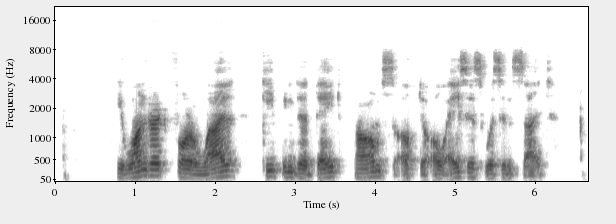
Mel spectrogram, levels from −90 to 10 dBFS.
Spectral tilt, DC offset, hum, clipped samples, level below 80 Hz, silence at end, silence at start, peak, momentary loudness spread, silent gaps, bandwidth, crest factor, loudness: -5 dB/octave; under 0.1%; none; under 0.1%; -64 dBFS; 0.55 s; 0.8 s; 0 dBFS; 12 LU; 2.47-2.59 s, 3.70-3.74 s; 8 kHz; 22 dB; -21 LUFS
